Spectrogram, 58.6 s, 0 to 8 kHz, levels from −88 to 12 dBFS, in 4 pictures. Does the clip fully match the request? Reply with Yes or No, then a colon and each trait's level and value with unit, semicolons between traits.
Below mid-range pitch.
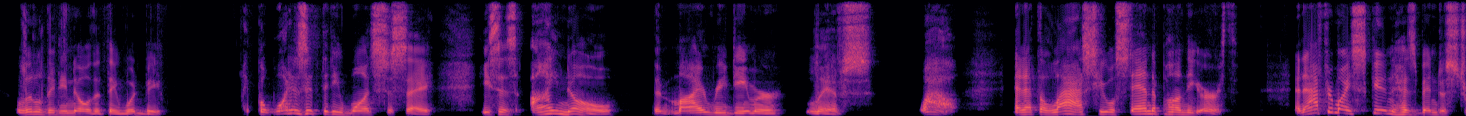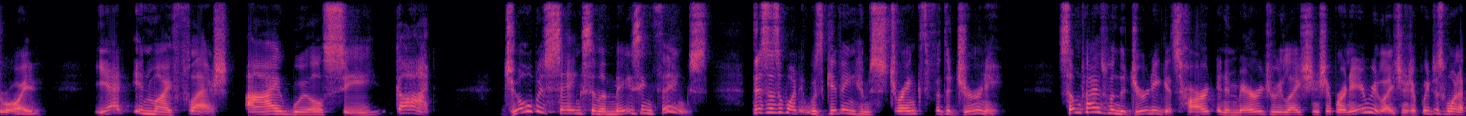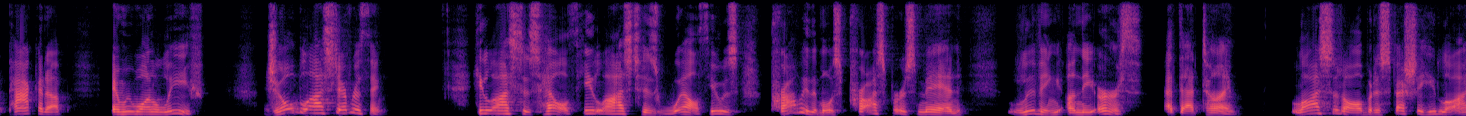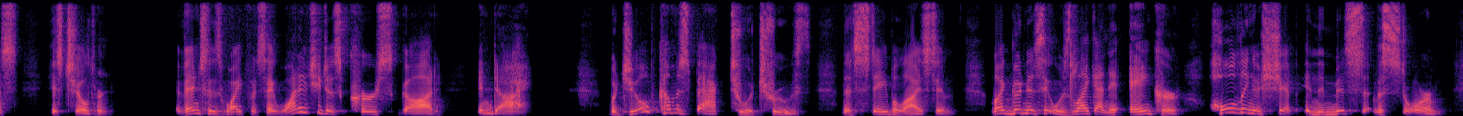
No: high, 225 Hz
